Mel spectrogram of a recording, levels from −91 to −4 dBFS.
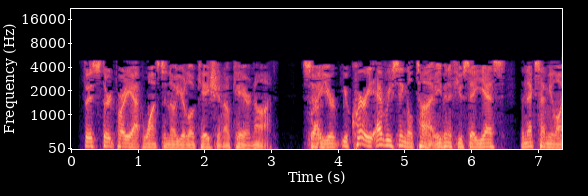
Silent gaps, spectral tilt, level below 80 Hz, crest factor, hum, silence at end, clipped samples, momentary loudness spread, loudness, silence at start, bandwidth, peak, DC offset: none; -6.5 dB/octave; -38 dBFS; 16 dB; none; 0 s; under 0.1%; 5 LU; -20 LUFS; 0.2 s; 5 kHz; -4 dBFS; under 0.1%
